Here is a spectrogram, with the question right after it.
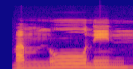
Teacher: वाव मद्दा है, मीम पर इजहार होगा, वाव मद्दा है, वाव साकिन से पहले पेश है, एक अलिफ के बराबर इसको खींचना होगा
